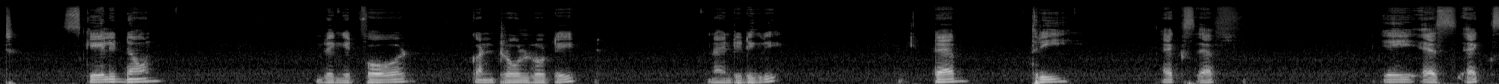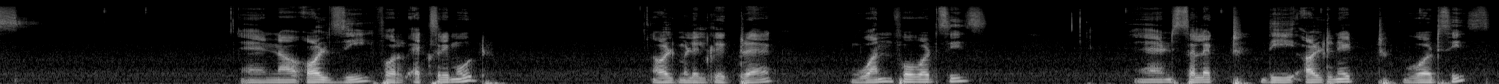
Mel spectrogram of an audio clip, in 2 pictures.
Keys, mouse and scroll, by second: 1.0 s, 2.8-7.5 drag, 9.1 Tab, 9.4 middle click, 10.3 3, 12.4-13.8 middle drag, 13.8 a, 16.8-17.1 scroll up 1, 17.1-18.4 middle drag, 18.4 alt+z, 20.4 alt+middle click, 21.3-23.7 shift+middle drag, 23.7 1, 26.1-29.9 shift+drag.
